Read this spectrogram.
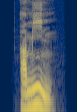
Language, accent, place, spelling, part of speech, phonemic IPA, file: German, Germany, Berlin, Amin, noun, /aˈmiːn/, De-Amin.ogg
- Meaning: amine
